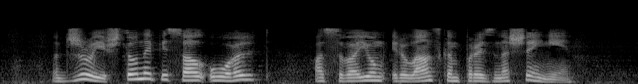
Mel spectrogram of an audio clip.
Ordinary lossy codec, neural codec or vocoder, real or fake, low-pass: MP3, 24 kbps; codec, 16 kHz, 0.3 kbps, FocalCodec; fake; 5.4 kHz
